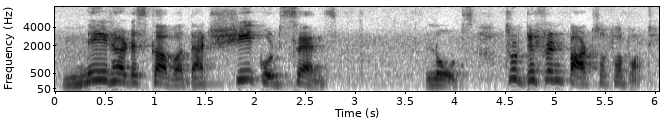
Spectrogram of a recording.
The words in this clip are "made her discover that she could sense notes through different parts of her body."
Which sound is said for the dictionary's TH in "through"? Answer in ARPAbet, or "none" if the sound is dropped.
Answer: T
